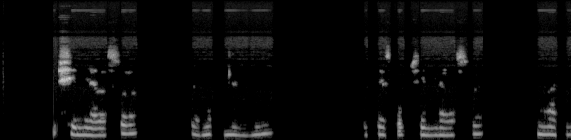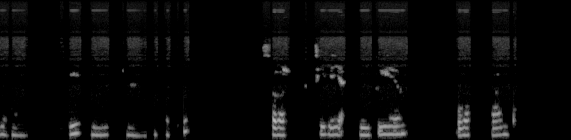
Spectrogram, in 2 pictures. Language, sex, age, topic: Kinyarwanda, male, 18-24, government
